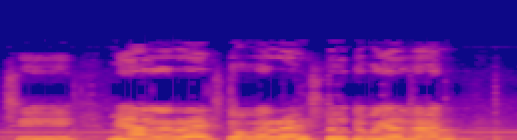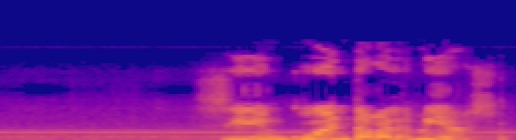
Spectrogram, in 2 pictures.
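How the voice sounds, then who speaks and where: A woman's voice: very high voice, a little slow, a bit bright, rough recording. A woman chatting casually while gaming, insistent and often repeating her requests. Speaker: gamer. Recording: faint background noise.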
